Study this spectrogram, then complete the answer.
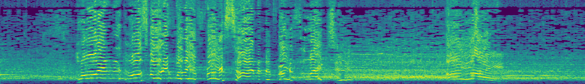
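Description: A woman speaks with animation into a microphone over loudspeakers.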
